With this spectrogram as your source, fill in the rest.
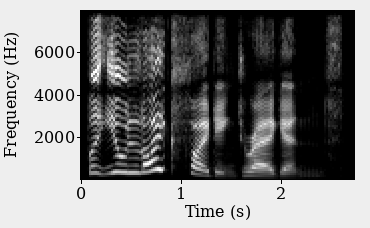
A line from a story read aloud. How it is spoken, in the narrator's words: Llewellyn says, words slightly slurred from the way Sarah's squishing her face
